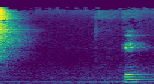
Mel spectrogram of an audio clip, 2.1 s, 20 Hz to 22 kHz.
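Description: A single sharp click right at the start, fading quickly into quiet room tone: the EZVIZ C1C camera's magnetic base snapping onto its metal mounting plate.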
